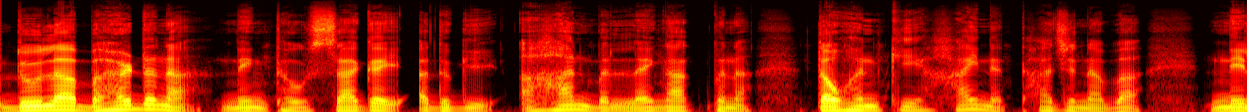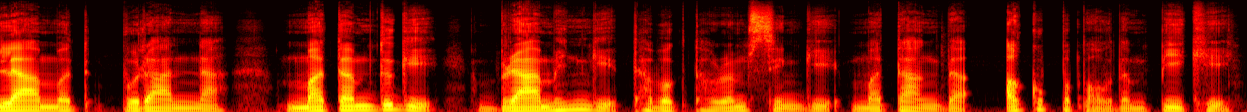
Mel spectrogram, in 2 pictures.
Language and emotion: Manipuri, neutral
